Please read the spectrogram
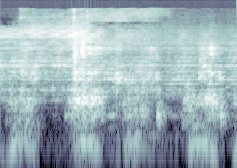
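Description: Music with a steady beat, about three beats a second.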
